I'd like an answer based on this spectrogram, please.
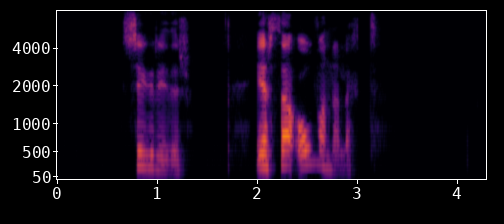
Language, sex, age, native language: Icelandic, female, 30-39, Icelandic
